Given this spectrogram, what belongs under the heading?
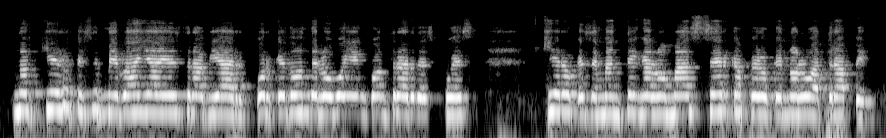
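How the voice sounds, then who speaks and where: A woman's high-pitched voice, flat and monotone, fairly slow, with very even loudness. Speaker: hypnosis client. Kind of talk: emotional testimony. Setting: video call. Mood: earnest, emotional. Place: home room. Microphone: video call.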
